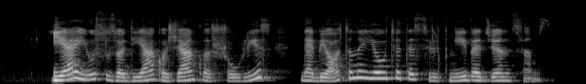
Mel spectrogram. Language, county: Lithuanian, Alytus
